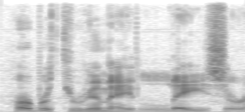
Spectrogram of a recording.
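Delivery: ordinary talk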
